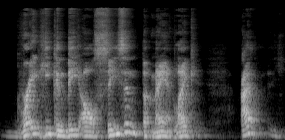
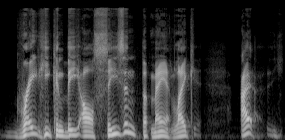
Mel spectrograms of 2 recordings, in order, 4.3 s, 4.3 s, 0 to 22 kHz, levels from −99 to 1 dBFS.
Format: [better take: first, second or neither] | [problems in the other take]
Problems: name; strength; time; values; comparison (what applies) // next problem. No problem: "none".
second | off-mic speech; far // room echo; very slight; dies away in 0.3 s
